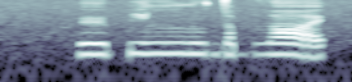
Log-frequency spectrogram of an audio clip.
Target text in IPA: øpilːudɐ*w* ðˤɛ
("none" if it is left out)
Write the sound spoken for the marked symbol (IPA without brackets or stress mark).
b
